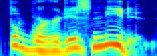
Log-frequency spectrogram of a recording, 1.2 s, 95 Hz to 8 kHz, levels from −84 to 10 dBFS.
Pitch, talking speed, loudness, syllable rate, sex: 180 Hz, 205 wpm, -15 LUFS, 4.9 syllables/s, male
